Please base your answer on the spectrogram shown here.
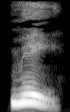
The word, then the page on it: mei: Indonesian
